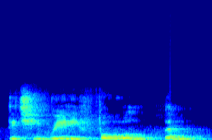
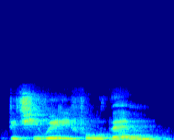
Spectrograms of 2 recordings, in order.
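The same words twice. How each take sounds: First: The stress falls on the word fool. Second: The stress falls on the word them. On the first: It questions whether they were actually deceived. "They believed her" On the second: It questions whether such clever people were deceived. "Because they seemed very intelligent and not easily fooled"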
